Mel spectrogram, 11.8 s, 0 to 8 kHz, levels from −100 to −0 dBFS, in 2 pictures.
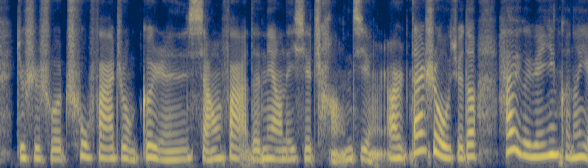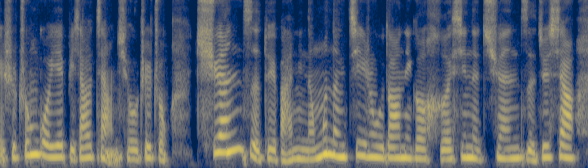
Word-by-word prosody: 就 195 - -1
是 185 -1 -2
说 170 -1 -4
触 220 +5 -3
发 195 -2 0
这 185 - -8
种 165 -4 -4
个 205 - +1
人 160 -1 -3
想 175 -2 +2
法 195 0 +1
的 165 - -4
那 180 +1 0
样 165 -2 -1
的 165 - -6
一 - - -4
些 175 0 -2
场 175 - -3
景， 175 -2 -1
而 185 -2 +2
但 300 +4 +4
是 310 - +3
我 205 -6 +5
觉 185 0 -3
得 215 +2 +2 0.2
还 310 - +3
有 330 - +4
一 - - +2
个 225 - 0
原 210 0 +2
因， 245 +1 +5
可 210 - -4
能 195 +2 +1
也 205 - -1
是 195 - -5
中 235 +6 +3
国 225 -4 +1
也 205 +1 +1
比 170 -5 -6
较 185 +4 -1
讲 200 - -4
究 170 -4 -4
这 195 +3 -2
种 190 - -6 0.3
圈 290 +1 +4
子， 220 - +3
对 170 - -4
吧？ 145 -3 -4
你 175 +2 -3
能 165 +3 -2
不 250 - +6
能 225 -5 +5
进 225 +3 -1
入 205 -2 +1
到 190 0 0
那 190 -1 +1
个 175 -1 -3
核 165 0 -4
心 195 +3 0
的 190 -2 +1
圈 180 +1 -1
子， 165 -6 -2
就 200 +8 -2
像 200 -2 +2
190 Hz, 325 characters per minute, -23 LUFS, 175-205 Hz, 0.3 s, 不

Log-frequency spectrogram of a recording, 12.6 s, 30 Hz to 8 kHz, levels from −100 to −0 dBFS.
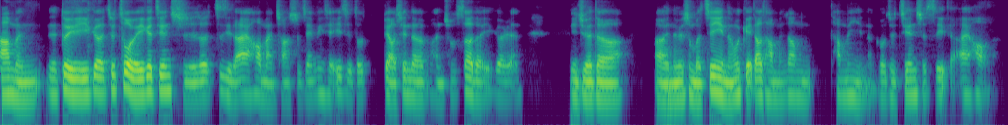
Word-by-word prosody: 他 120 0 +7
们 105 -2 -2 0.2
对 140 -4 +8
于 120 0 +4
一 - - +1
个 130 -1 +4
就 125 +4 -2
作 155 +2 +8
为 120 -1 +8
一 - - +5
个 135 +1 +6
坚 140 +1 +1
持 110 -4 -2
自 140 - -8
己 120 -4 -4
的 105 - -1
爱 120 - +4
好 120 0 -2
蛮 100 -3 -5
长 100 +1 -8
时 100 +1 -8
间， 110 +2 -10
并 125 - -12
且 120 - -9
一 130 - -6
直 115 - -10
都 110 - -7 0.2
表 100 - +1
现 115 +5 -4
得 110 -2 -2
很 200 -1 -11
出 110 - -13
色 110 - +1
的 - - -2
一 - - -9
个 465 0 -6
人， 440 +3 -10 0.6
你 110 -2 -5
觉 105 0 +3
得， 100 -1 +1 0.3
呃， 95 0 0
能 100 +1 +1
有 105 - 0
什 110 0 -3
么 100 -1 +2
建 130 +7 +4
议 120 - +5
能 100 -1 +1
够 120 - 0
给 120 - +1
到 115 - +3
他 110 -2 -4
们， 105 0 -9
让 110 -2 -7 0.2
他 115 - -10
们 115 0 -9
也 105 - -9
能 - - -19
够 110 -1 -9
就 110 - -10
坚 115 +2 -4
持 110 -2 -2
自 125 - -6
己 - - -3
的 - - -15
爱 - - -4
好 - - -6
呢？ - - -31
115 Hz, 325 characters per minute, -25 LUFS, 105-120 Hz, 0.6 s, 对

